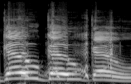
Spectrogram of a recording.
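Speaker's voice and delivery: high, loud chanting shout; mock festival-goer's yell. Comic playing dead Tyler at Coachella, hammed-up yell. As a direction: whoop it like a partying ghost. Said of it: "you can still hear him saying".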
